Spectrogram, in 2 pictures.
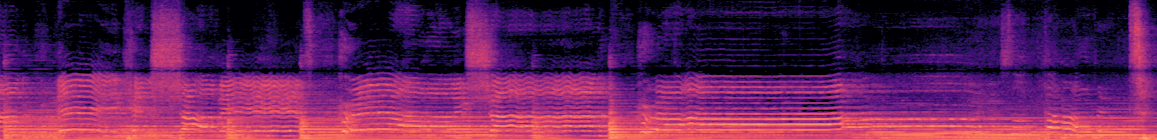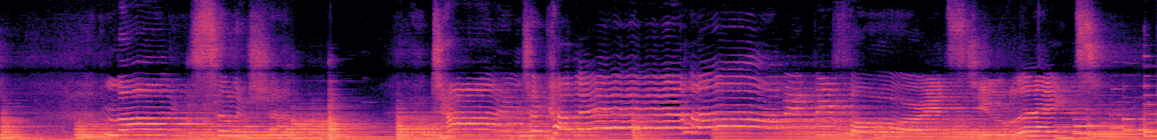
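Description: A woman singing a cabaret song, with vibrato and a long held note about seven seconds in, accompanied by a small live jazz band with upright bass.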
